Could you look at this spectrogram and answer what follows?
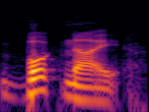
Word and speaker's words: Bouknight: guys uh is uh james or jb james book knight that is correct that is one james book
